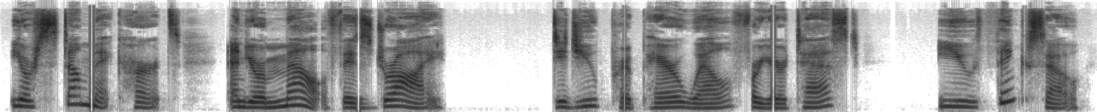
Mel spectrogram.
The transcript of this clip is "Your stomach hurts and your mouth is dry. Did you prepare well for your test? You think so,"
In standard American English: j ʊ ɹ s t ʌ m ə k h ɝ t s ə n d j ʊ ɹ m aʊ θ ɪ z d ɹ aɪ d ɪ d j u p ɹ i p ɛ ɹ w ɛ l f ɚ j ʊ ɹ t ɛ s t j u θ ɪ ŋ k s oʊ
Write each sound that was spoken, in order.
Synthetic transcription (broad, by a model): j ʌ ɹ s t ʌ m ə k h ɝ t s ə n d j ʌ ɹ m aʊ θ ɪ z d ɹ aɪ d ɪ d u p ɹ i p ɛ ɹ w ɛ l f ɚ j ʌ ɹ t ɛ s t j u θ ɪ ŋ k s oʊ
